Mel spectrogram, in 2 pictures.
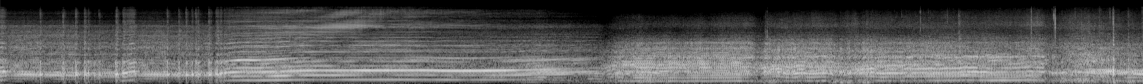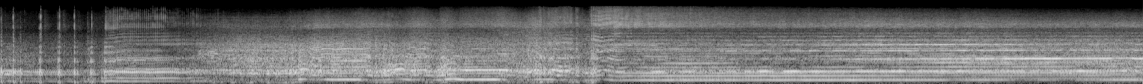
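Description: Wartburg 311's three-cylinder two-stroke engine revving hard as the rally car drives past, its note climbing and dropping repeatedly. The sound changes abruptly several times where clips are joined.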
